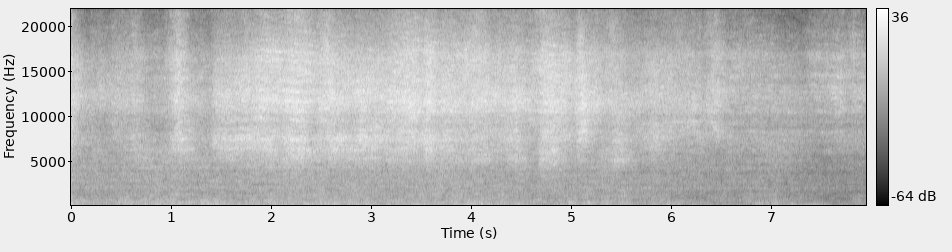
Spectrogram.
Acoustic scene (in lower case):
subway station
